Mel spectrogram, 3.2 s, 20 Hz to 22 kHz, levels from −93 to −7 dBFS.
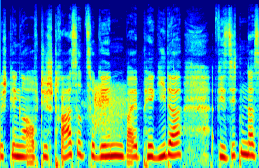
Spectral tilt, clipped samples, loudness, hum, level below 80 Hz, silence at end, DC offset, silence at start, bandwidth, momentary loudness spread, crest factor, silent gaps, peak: -4.5 dB/octave; under 0.1%; -17 LUFS; none; -42 dBFS; 0 s; under 0.1%; 0 s; 16 kHz; 7 LU; 16 dB; none; -2 dBFS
